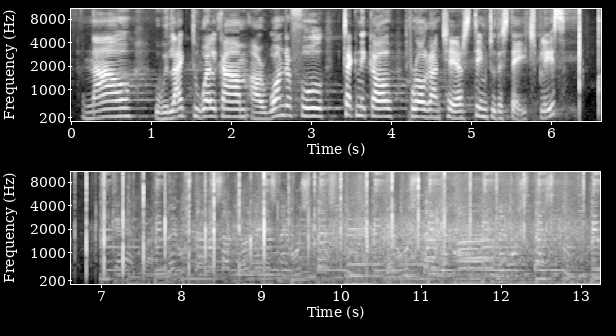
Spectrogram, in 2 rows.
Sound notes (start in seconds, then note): 6.3 applause; 10.6 upbeat music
